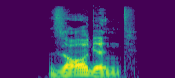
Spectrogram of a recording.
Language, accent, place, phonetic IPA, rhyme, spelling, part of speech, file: German, Germany, Berlin, [ˈzɔʁɡn̩t], -ɔʁɡn̩t, sorgend, verb, De-sorgend.ogg
- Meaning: present participle of sorgen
